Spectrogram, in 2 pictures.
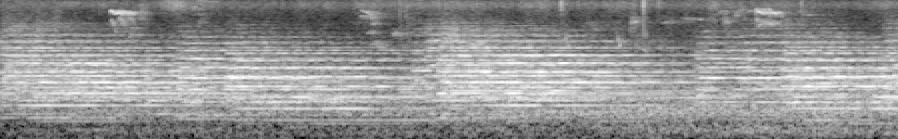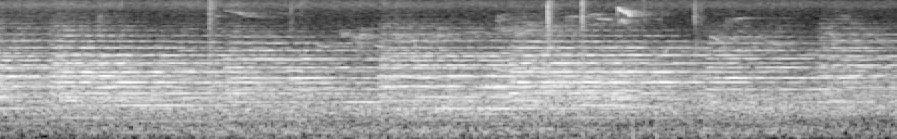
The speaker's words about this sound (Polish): Ja uwielbiałam dźwięk tych dzwonów co rano. Nawet sobie nagrałam taki dźwięk.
